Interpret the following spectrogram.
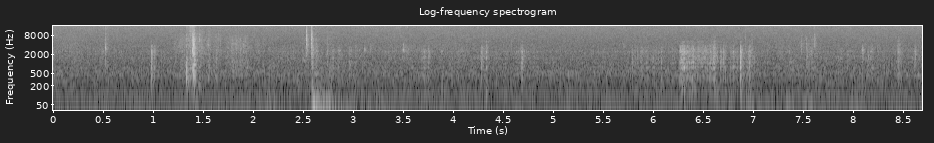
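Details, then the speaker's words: Nordmende console tube radio: scattered sharp pops and crackles over faint hiss; faulty pushbutton switch, cleaner did not cure it. "Oh, it's this crazy button, which, oh, with a little bit of cleaner, and as you can see, no luck on that. So this is really the problem here that's got to be dealt with."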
